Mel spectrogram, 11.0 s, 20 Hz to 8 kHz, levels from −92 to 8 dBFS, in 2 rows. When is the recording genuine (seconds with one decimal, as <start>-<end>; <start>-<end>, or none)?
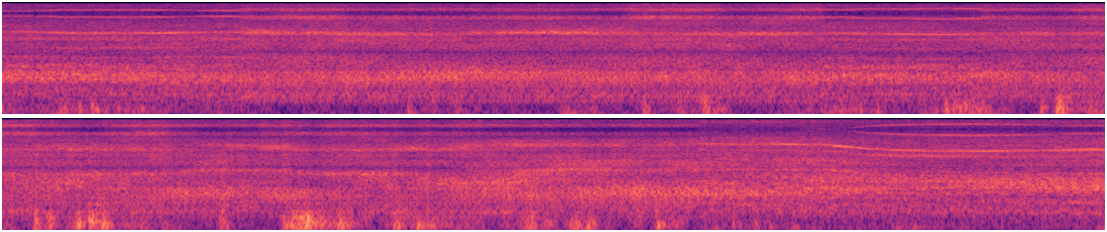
0.0-1.2; 4.1-4.9; 9.0-11.0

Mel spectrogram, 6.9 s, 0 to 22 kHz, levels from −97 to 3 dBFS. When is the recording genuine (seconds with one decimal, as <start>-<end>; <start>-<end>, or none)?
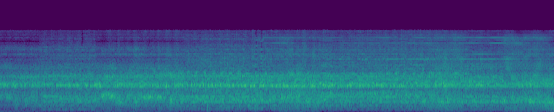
0.5-1.2; 2.3-3.5; 4.0-5.3; 5.8-6.3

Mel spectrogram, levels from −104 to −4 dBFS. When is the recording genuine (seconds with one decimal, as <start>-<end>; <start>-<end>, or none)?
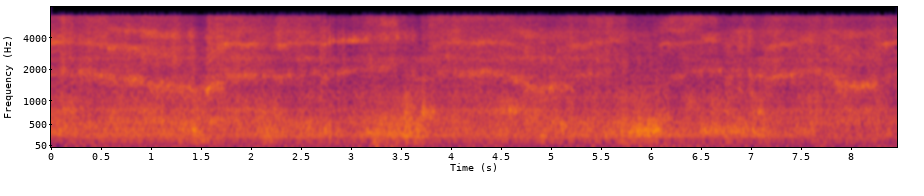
none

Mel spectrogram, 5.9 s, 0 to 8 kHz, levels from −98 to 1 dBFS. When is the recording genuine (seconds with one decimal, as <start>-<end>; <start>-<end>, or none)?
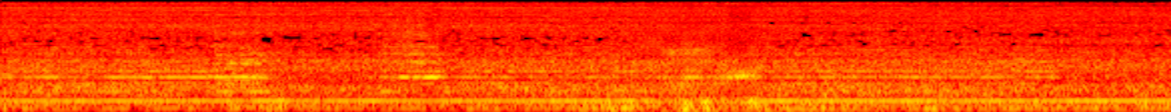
0.0-3.2; 3.8-5.9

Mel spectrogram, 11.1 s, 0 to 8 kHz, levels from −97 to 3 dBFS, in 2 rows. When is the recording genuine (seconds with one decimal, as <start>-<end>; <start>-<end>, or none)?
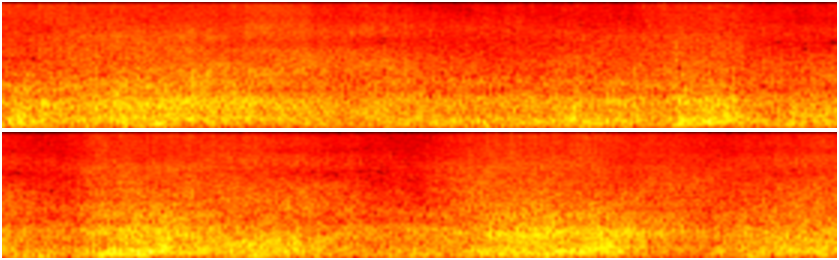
0.0-1.1; 2.4-9.6; 10.3-11.1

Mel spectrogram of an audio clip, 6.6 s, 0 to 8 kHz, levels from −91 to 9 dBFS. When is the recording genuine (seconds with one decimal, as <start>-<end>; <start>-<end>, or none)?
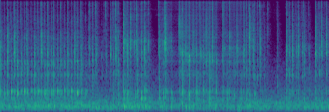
0.0-3.3; 4.9-6.6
